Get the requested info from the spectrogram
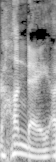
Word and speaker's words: Hyundai: Which, by the way, if you ever say the word Hyundai, I've been told by the corporate directive is Hyundai rhymes with Sunday.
